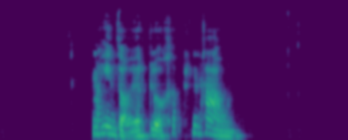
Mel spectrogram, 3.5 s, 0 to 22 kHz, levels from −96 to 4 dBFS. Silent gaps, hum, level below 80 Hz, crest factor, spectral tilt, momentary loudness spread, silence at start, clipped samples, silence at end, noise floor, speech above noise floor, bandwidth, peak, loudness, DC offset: none; none; -76 dBFS; 22 dB; -6 dB/octave; 10 LU; 0.95 s; under 0.1%; 1.05 s; -81 dBFS; 47 dB; 14 kHz; -16 dBFS; -35 LUFS; under 0.1%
